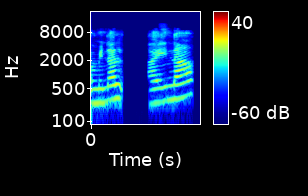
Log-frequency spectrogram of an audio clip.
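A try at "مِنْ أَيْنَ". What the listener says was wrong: इसको मिनल ऐना नहीं पढ़ना, अच्छा। मिन ऐना है, अलिफ लाम तो है ही नहीं यहाँ पे।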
